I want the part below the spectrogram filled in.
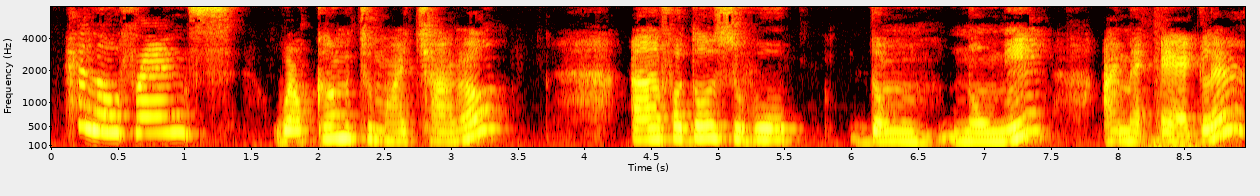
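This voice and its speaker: Very slow, somewhat breathy speech in a Brazilian accent, with very wide pitch swings and long, frequent pauses, on a very clean recording with a silent background. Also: woman, fairly high pitch for a woman. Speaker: cooking vlogger. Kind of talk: cooking tutorial. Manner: halting, many fillers.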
